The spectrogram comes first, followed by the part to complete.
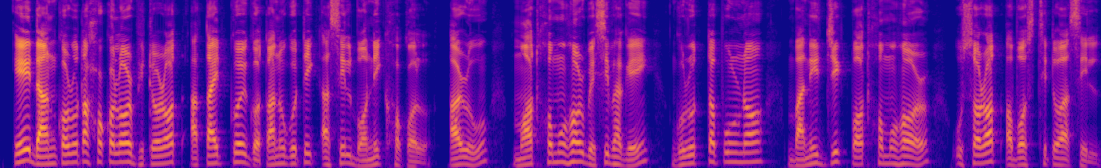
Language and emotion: Assamese, neutral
